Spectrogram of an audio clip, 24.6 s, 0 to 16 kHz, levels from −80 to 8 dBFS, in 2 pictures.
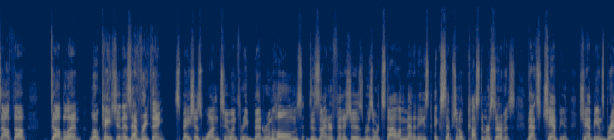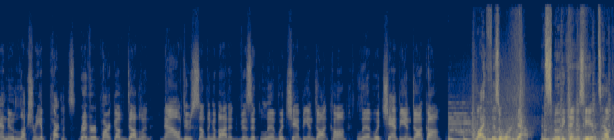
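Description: No technical faults can be heard anywhere in the audio.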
